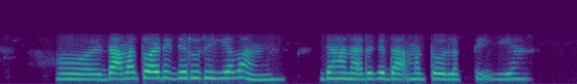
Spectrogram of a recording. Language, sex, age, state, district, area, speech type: Santali, female, 18-30, Jharkhand, Seraikela Kharsawan, rural, conversation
